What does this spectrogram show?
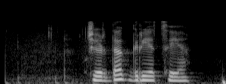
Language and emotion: Russian, neutral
